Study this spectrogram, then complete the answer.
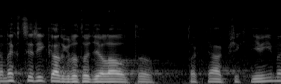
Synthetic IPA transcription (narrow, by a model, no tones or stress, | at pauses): nɛxt͡sɪriːkat̪ɡdo̞t̪o̞ɟɛlalt̪o | t̪akɲaːkfʃɪxɲɪviːmɛ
